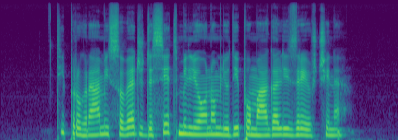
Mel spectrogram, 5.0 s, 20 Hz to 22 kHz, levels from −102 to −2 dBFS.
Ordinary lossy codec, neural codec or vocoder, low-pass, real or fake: none; none; 19.8 kHz; real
